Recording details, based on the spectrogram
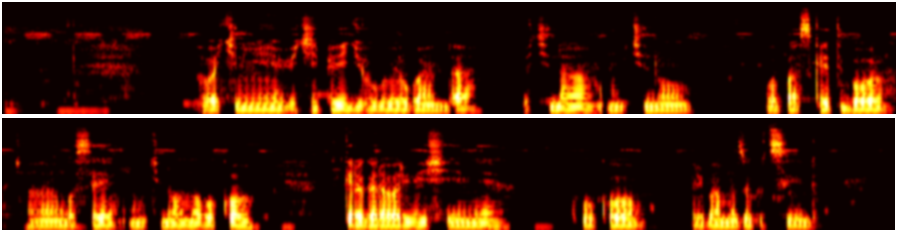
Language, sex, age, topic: Kinyarwanda, female, 18-24, government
